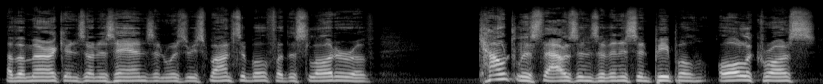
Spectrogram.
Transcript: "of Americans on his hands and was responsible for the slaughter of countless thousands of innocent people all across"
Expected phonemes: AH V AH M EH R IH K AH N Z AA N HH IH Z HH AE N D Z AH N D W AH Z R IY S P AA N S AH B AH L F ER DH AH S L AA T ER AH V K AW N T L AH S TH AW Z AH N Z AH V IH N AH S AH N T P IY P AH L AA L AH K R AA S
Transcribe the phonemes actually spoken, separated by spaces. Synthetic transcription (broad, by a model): AH V AH M EH R IH K AH N Z N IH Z HH AE N D Z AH N W AH Z R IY S P AA N S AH B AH L F ER DH AH S L AA T ER AH V K AW N T L AH S TH AW Z AH N Z AH V IH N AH S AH N P IY P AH L AA L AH K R AA S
